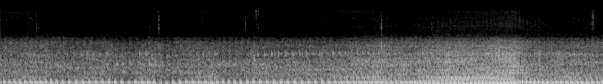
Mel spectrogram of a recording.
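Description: A motorcycle engine idles and rumbles close by on a road, a steady throbbing drone that swells slightly louder toward the end.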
